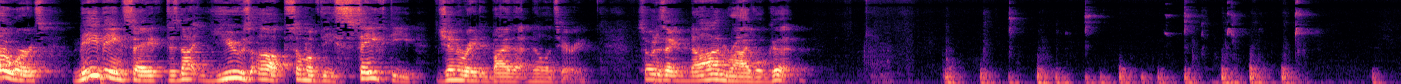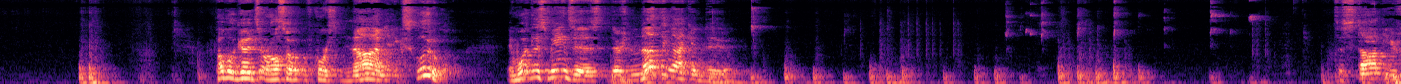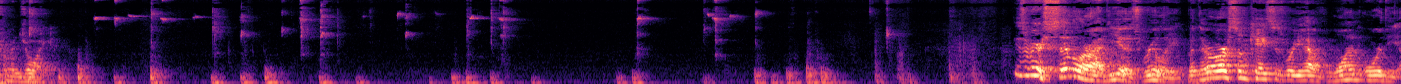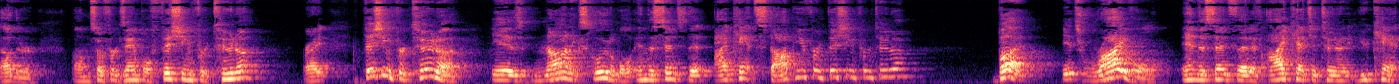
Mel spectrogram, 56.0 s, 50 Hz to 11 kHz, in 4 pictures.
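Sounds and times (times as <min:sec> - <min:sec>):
marker scratching on whiteboard: 0:08.7 - 0:14.1, 0:19.3 - 0:36.5
marker squeaks: 0:09.8 - 0:14.0, 0:19.4 - 0:37.2.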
